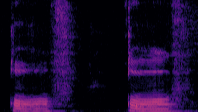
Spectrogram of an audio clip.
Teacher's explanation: Qaf is pronounced when the root of our tongue touch the soft palate towards our throat.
